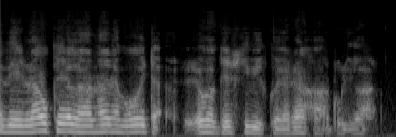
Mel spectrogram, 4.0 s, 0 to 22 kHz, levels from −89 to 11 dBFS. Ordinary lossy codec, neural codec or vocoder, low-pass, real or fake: Opus, 32 kbps; none; 19.8 kHz; real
